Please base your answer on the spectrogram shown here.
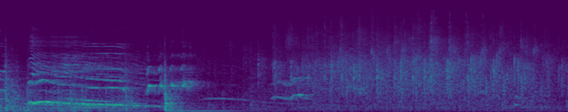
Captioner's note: applause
